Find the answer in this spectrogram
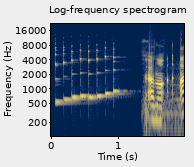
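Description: A short electronic jingle: a quick run of short notes climbing in pitch for about a second, then fading out. A man starts speaking about a second and a half in.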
